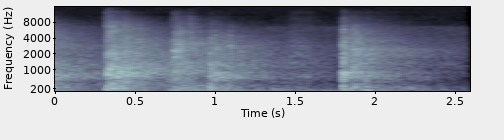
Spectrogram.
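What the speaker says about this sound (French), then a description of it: "l'impact de la balle sur la raquette" A padel ball strikes the racket on a serve during a P100 tournament match, heard as a few hollow, punchy thuds spaced about a second apart amid steady court noise.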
